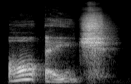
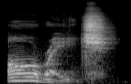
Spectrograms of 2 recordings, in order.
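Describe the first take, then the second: First: The words are joined without any r sound. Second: An r sound links the two words.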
